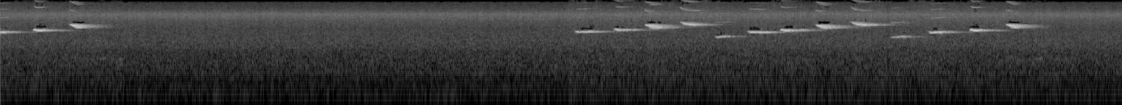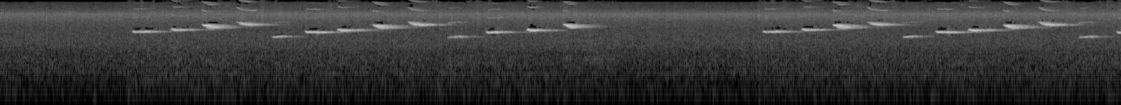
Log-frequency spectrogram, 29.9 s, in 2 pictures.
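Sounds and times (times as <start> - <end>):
bird singing whistled notes: 0.0 - 1.5, 7.6 - 13.9, 16.7 - 23.0, 25.1 - 29.9
faint steady hiss: 0.0 - 29.9.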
